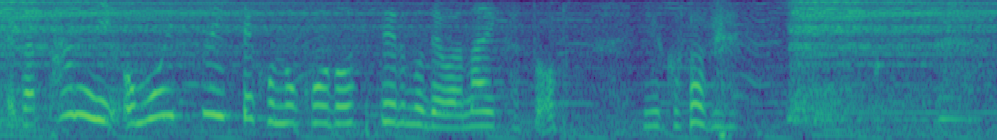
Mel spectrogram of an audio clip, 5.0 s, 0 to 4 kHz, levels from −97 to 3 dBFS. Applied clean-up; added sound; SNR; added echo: none; Crash cymbal; 8 dB; none.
